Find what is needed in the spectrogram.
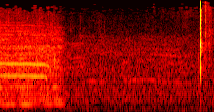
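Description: Low ballpark crowd ambience, opening with a held tone of several steady notes that stops about half a second in, and ending with a single sharp crack of a bat hitting a pitched baseball.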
